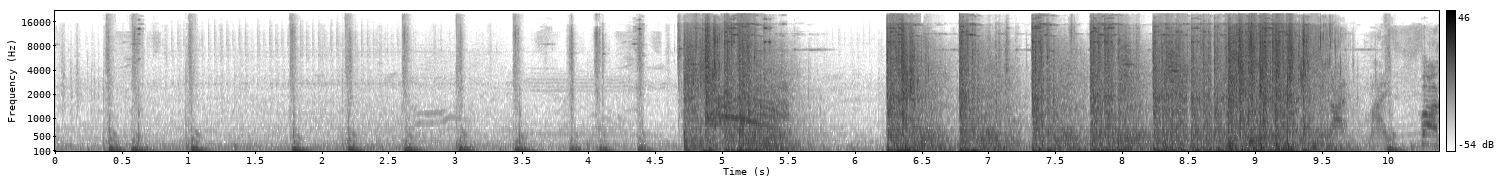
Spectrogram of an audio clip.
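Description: Gunfire in the RoboCop: Rogue City game: a rhythmic series of separate heavy shots, then loud sustained bursts of rapid fire and impacts, close and punchy, with brief voices mixed in.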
